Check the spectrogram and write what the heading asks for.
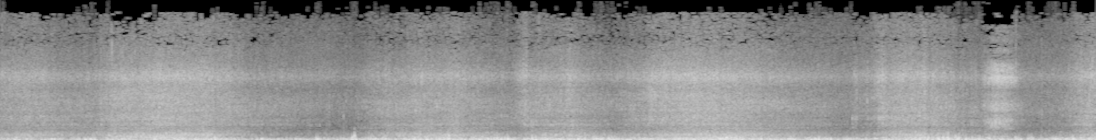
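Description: Small sea waves washing up a shingle beach, the hiss of the wash swelling and fading every few seconds. Wind buffets the microphone throughout.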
